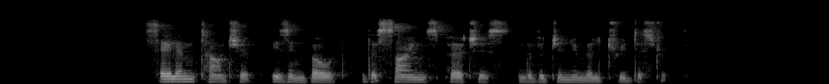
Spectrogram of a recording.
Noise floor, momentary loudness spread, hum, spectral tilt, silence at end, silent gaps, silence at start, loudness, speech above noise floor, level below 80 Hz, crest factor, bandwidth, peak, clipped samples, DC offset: under -90 dBFS; 10 LU; none; -2.5 dB/octave; 1.65 s; none; 1.45 s; -36 LUFS; over 53 dB; -76 dBFS; 20 dB; 9 kHz; -18 dBFS; under 0.1%; under 0.1%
